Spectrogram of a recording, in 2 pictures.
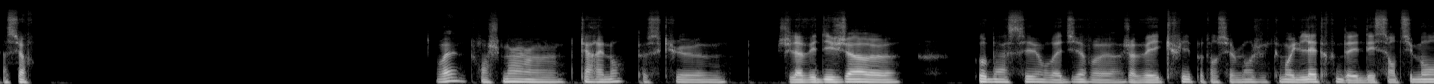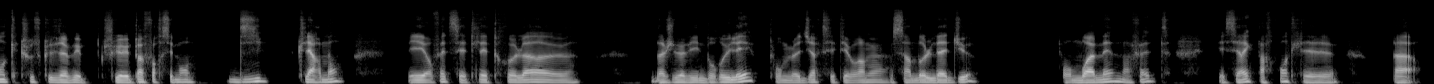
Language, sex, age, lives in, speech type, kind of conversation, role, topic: French, male, 25-29, France, conversation, advice, user, Comment puis-je reconnaître et gérer ma tristesse après une rupture ?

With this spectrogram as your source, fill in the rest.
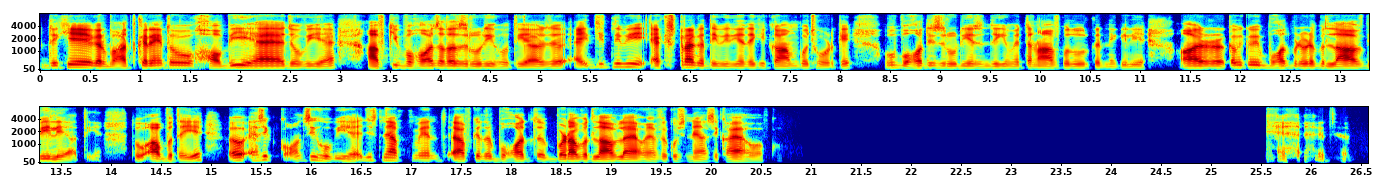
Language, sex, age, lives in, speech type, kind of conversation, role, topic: Hindi, male, 25-29, India, conversation, podcast, host, क्या किसी शौक ने आपकी ज़िंदगी में बड़ा बदलाव लाया, और कैसे?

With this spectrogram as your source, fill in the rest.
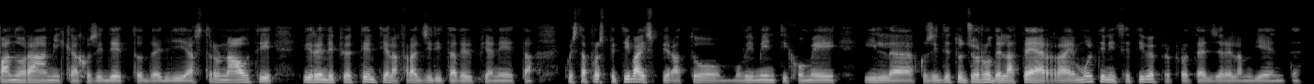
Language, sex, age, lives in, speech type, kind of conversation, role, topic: Italian, male, 45-49, Italy, read, expert-assistant, expert, Perché la domanda “Siamo soli nell’universo?” ci interessa così tanto, secondo te?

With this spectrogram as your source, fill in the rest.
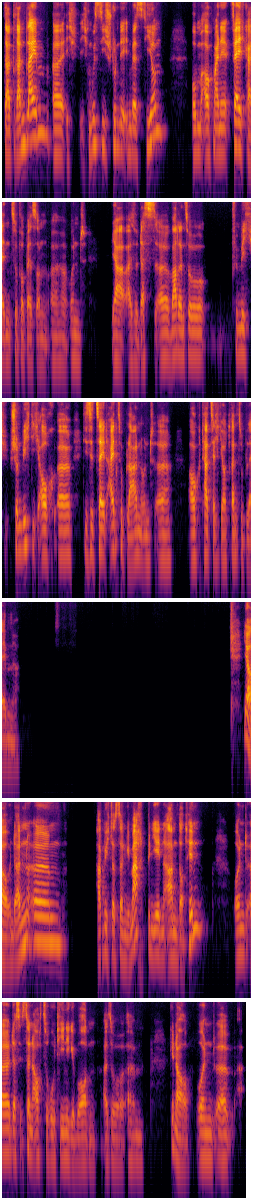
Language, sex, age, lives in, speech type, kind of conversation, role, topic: German, male, 45-49, Germany, conversation, podcast, guest, Was hilft dir dabei, eine neue Gewohnheit wirklich beizubehalten?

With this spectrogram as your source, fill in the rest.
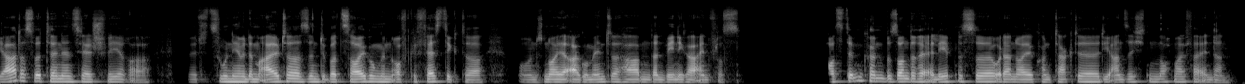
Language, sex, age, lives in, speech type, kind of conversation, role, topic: German, male, 35-39, Germany, read, expert-assistant, expert, Wie entstehen und verändern sich politische Meinungen durch Persönlichkeit, Umfeld und Medien?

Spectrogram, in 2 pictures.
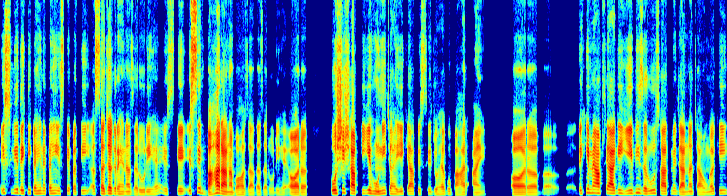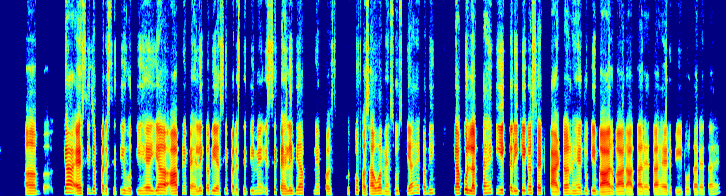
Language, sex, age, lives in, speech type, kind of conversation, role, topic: Hindi, male, 25-29, India, conversation, advice, advisor, परफेक्शन की चाह के कारण आप कोई प्रोजेक्ट शुरू क्यों नहीं कर पा रहे/रही हैं?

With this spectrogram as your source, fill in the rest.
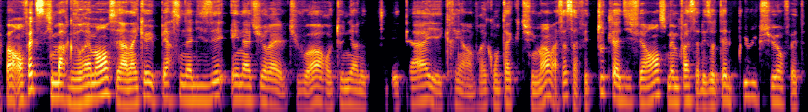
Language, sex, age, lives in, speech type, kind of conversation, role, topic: French, male, 40-44, France, read, expert-assistant, expert, Quelles compétences faut-il développer pour offrir une expérience touristique vraiment accueillante ?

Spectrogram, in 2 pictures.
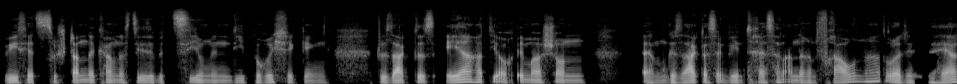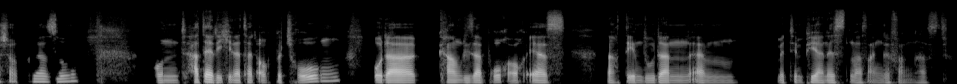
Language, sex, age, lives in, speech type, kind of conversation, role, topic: German, male, 25-29, Germany, conversation, advice, advisor, Wie erlebst du deine Schuldgefühle nach der Trennung und welche Selbstvorwürfe machst du dir?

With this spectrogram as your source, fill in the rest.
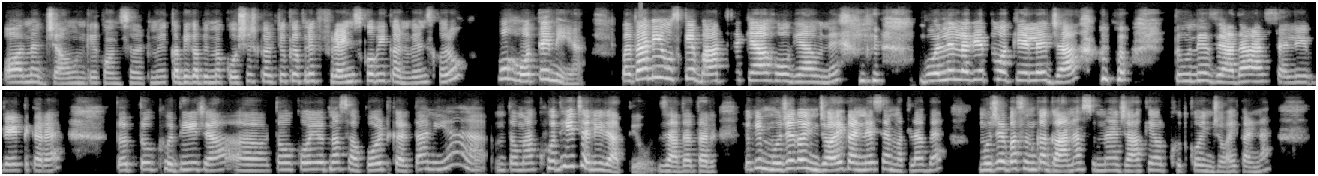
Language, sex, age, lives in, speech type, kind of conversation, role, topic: Hindi, female, 20-24, India, conversation, podcast, guest, Tumhara sabse yaadgar live concert ka experience kya tha, yaar?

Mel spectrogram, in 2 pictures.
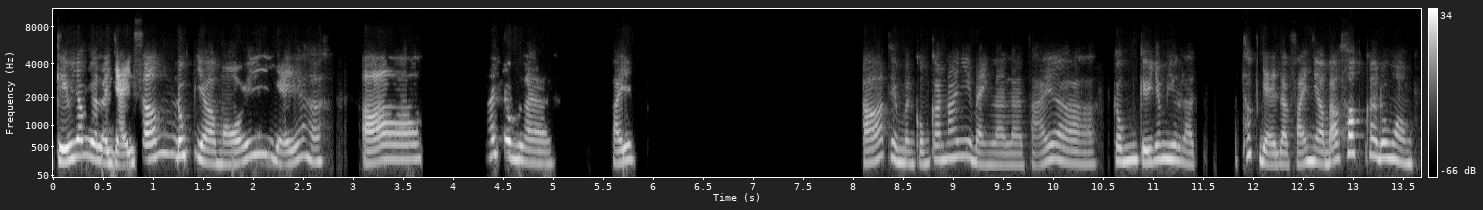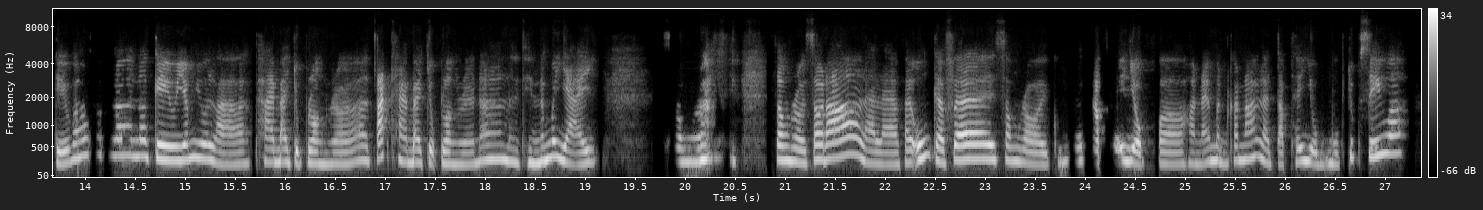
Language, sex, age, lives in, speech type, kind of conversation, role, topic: Vietnamese, female, 25-29, United States, conversation, unstructured, none, Bạn sẽ chọn dậy sớm vào buổi sáng hay ngủ nướng thêm một chút?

